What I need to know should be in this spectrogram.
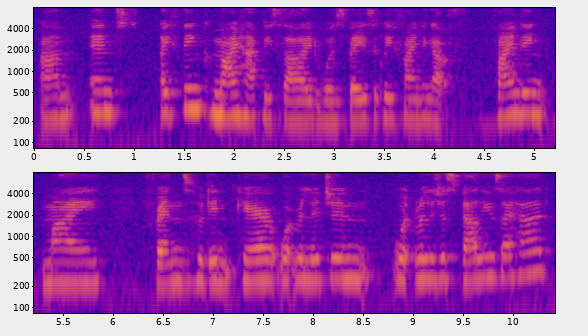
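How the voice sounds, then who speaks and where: A woman's voice: on the high side, fairly even intonation, a little slow, a little mellow. Reflective young woman with faint noise. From Tanzania. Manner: reflective, frequent ums and restarts. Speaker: vlogger. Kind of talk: personal talk to camera.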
